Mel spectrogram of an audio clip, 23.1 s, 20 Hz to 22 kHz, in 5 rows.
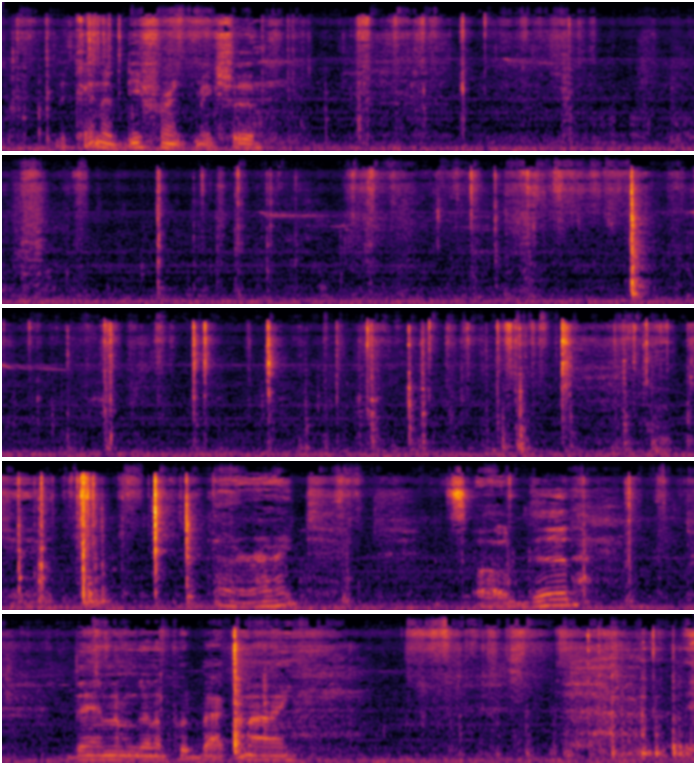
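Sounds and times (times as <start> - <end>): steady low hum: 0.0 - 23.0
clicks and knocks of car parts: 9.6 - 15.3, 22.4 - 23.0.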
